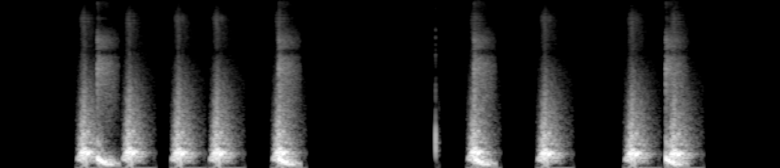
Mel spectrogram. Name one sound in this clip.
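Punches thud in a scuffle.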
